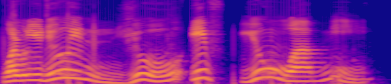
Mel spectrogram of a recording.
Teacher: you start with high intonation and you lower your intonation, your voice, and at the end of the question, your intonation should be falling. In question, your voice should fall. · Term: falling intonation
